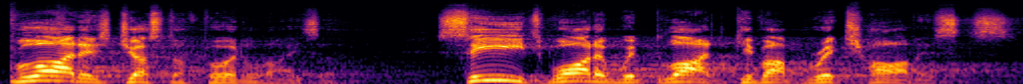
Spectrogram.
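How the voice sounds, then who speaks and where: A man's voice: mid-range voice, wildly swooping pitch, unhurried, fairly bright tone. An actor playing an anguished, defiant man trapped by fate in a video game, declaiming dramatically. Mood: fervent. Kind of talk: theatrical scripted game dialogue. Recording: long hall reverb.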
